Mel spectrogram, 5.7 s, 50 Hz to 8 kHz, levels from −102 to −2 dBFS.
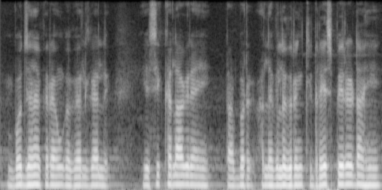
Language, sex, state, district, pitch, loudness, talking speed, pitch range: Marwari, male, Rajasthan, Churu, 135 Hz, -14 LUFS, 190 wpm, 130-140 Hz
